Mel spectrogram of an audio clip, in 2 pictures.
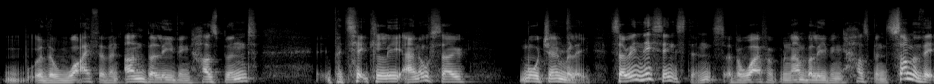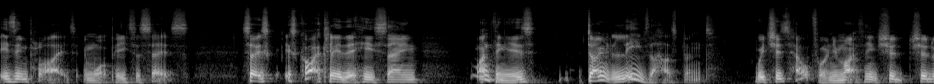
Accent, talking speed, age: British, 175 wpm, 20-39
